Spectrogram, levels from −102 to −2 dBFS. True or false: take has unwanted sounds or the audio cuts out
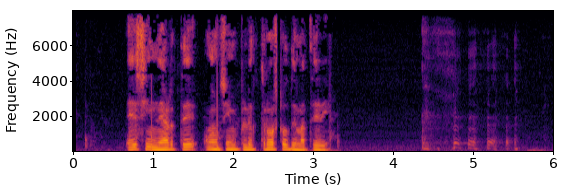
true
